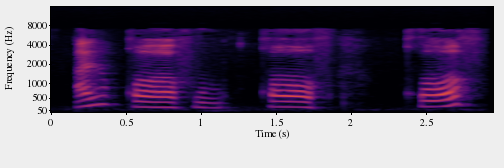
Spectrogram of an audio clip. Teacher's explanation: زبان کی جڑ اور اوپر سے جو وہ کوا سا لٹک رہا ہوتا ہے، ان دونوں کے ملنے سے ادا ہوتا ہے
